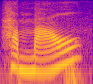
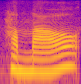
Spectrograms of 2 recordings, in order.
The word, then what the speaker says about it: Jamao: Hamao is a beautiful area to buy in, guys. Hamao, I think it's spelled Jamao.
